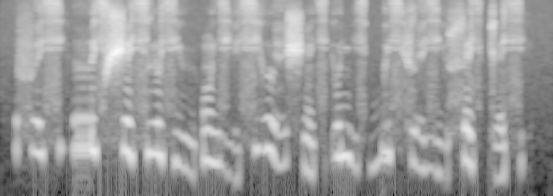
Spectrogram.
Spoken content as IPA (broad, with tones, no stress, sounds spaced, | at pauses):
f ɛ̤˥ sʲ | r ə˥ sʲ ʃ ɛ˥˨ sʲ l o˥˨ sʲ w ʉ˨˩˦ ʔ õ˧ zʲ ɛ̤˨˩˦ sʲ o̤˥ l ɛ̤˨˥ ʃ ɛ̃˨˩˦ sʲ ʔ o˥ nʲ ɛ̤˧ sʲ ɡ͡b ʉ˥ sʲ f l ɛ̤˧ zʲ ʉ˨˩˦ ɬ ɛ˥˨ sʲ k ɛ˨˥ sʲ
